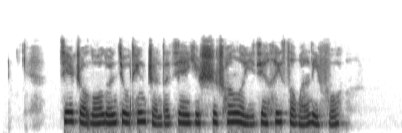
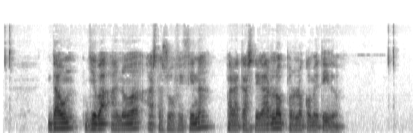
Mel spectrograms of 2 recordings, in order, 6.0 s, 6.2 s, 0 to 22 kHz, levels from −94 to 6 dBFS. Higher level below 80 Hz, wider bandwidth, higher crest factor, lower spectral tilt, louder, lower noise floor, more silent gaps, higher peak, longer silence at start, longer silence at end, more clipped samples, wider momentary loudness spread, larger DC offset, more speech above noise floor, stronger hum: second, -56 dBFS vs -48 dBFS; second, 7.8 kHz vs 11.5 kHz; second, 14 dB vs 20 dB; second, -4.5 dB/octave vs -6 dB/octave; first, -15 LUFS vs -21 LUFS; first, -82 dBFS vs -65 dBFS; neither; about the same, -2 dBFS vs -2 dBFS; second, 0.45 s vs 0.7 s; second, 0.9 s vs 1.05 s; neither; second, 9 LU vs 18 LU; neither; first, 68 dB vs 44 dB; neither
